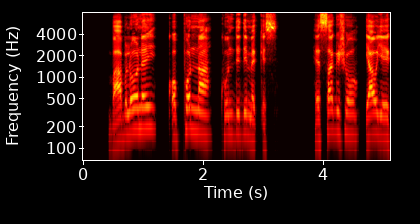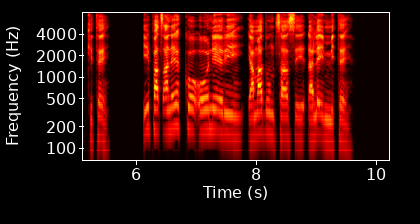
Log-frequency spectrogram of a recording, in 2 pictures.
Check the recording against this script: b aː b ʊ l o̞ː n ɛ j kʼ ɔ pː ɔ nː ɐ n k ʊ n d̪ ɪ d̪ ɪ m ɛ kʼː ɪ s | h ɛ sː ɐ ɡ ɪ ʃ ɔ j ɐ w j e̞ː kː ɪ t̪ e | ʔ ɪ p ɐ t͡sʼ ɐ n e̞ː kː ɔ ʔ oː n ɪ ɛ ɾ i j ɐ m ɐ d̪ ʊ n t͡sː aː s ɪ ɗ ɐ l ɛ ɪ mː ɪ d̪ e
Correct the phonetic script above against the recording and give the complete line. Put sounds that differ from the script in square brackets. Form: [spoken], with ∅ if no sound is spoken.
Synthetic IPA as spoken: b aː b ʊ l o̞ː n ɛ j kʼ ɔ pː ɔ nː ɐ [∅] k ʊ n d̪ ɪ d̪ ɪ m ɛ kʼː ɪ s | h ɛ sː ɐ ɡ ɪ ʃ ɔ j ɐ w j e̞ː kː ɪ t̪ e | ʔ ɪ p ɐ t͡sʼ ɐ n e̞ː kː ɔ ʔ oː n ɪ ɛ ɾ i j ɐ m ɐ d̪ ʊ n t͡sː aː s ɪ ɗ ɐ l ɛ ɪ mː ɪ [t̪] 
